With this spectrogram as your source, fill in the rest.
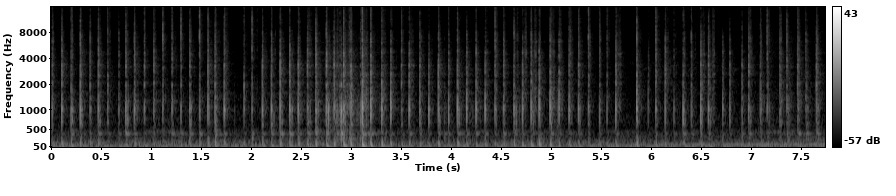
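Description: A large white foam fast-food cup with a blue Braum's print, held in both hands with no lid and reportedly holding water, is tapped rapidly all around its side wall with fingertips and nails. About 76 quick, dry, hollow clicks arrive in an uneven stream, each bright and short with almost no ring.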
